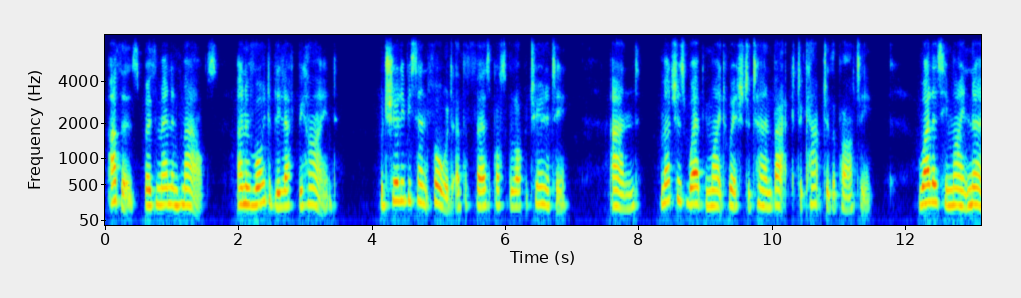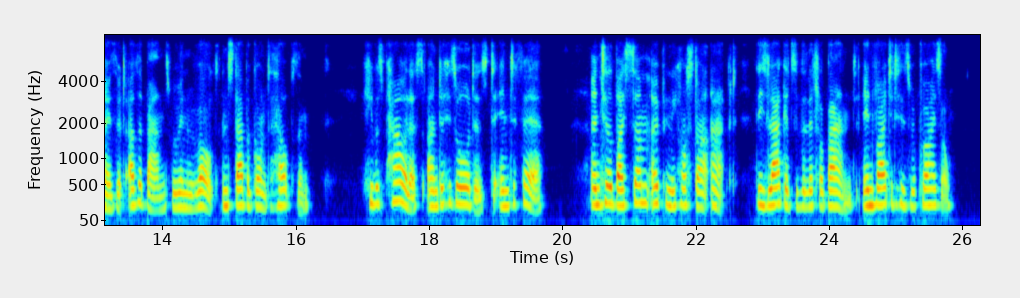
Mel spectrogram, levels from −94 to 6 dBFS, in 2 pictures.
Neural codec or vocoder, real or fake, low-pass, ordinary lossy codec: none; real; 7.2 kHz; Opus, 16 kbps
